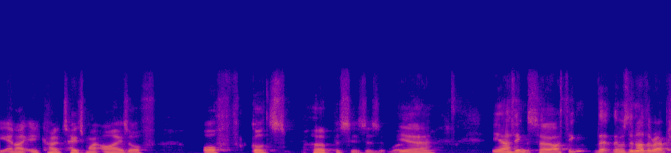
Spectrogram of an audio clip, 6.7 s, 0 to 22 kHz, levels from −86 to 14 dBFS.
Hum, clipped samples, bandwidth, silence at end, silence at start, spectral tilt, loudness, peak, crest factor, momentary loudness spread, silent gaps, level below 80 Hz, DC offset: none; under 0.1%; 12 kHz; 0 s; 0 s; -6 dB/octave; -29 LUFS; -10 dBFS; 20 dB; 11 LU; none; -70 dBFS; under 0.1%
